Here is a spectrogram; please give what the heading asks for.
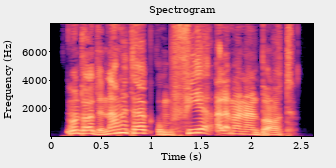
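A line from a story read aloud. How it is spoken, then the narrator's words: Calling after him. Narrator (German): rief der Squire ihm nach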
